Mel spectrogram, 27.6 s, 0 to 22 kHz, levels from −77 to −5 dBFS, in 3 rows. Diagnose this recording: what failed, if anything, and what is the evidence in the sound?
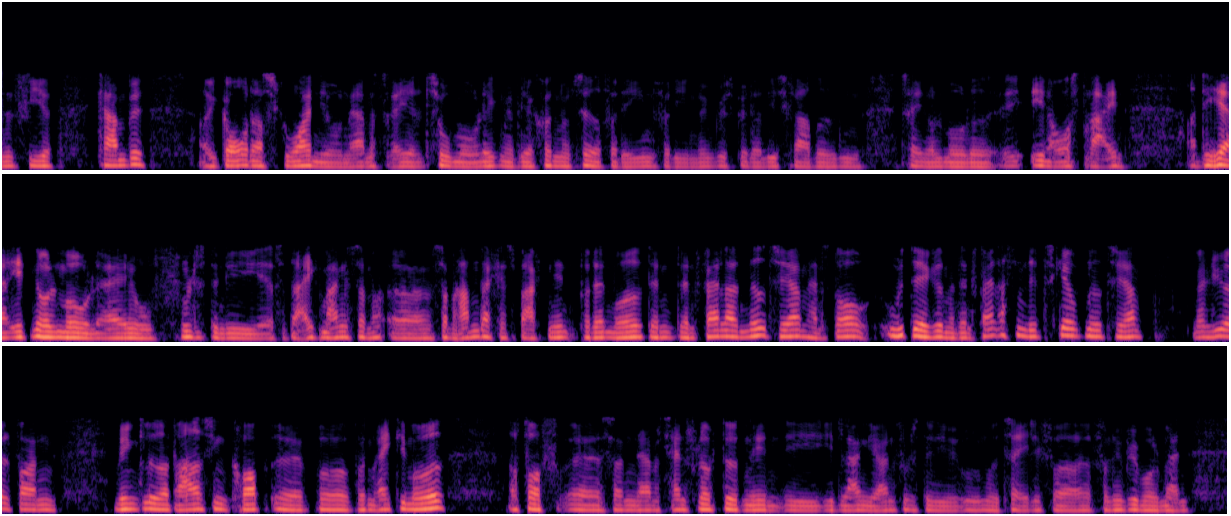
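Codec stage: iLBC coding throughout, with a spectrogram blank above 3.8 kHz, plainly rough, synthetic speech, consistent with its 30 ms, 13.33 kbps mode.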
